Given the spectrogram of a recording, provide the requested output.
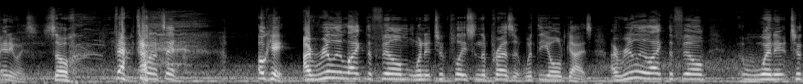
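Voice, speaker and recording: Pitch leaps around very widely as a man speaks fairly quickly. Some clear background noise sits behind him. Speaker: radio show co-host. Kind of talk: casual radio movie review debate.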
